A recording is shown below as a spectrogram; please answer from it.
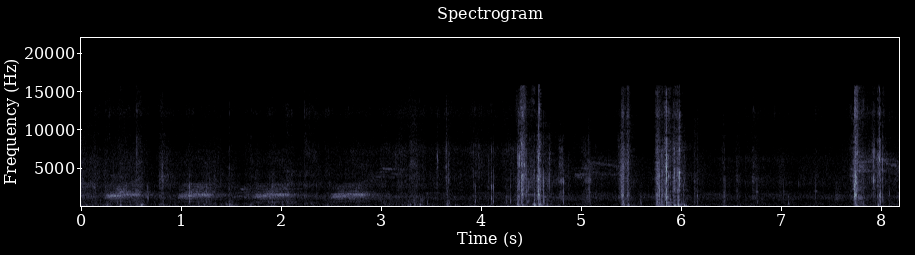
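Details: Gulls eating, recorded from ground level: four harsh calls repeated about every half second, followed by loud thuds, taps and rustling from feeding birds close by.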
